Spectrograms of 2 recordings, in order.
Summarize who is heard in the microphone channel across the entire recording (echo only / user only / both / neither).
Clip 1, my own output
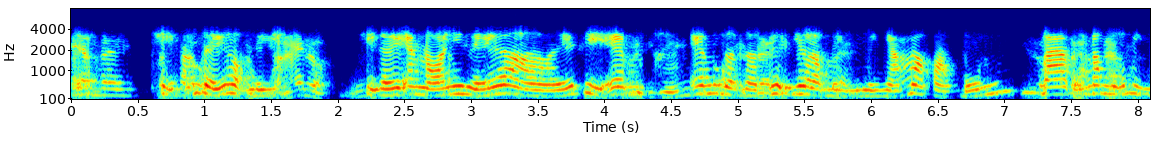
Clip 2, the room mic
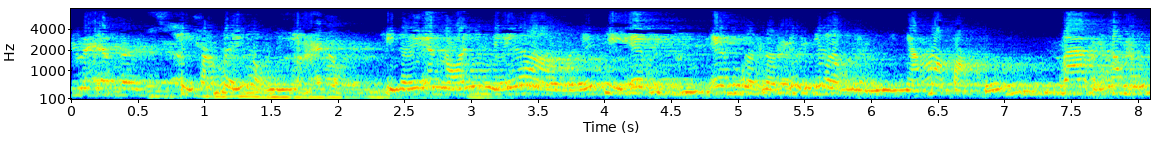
both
